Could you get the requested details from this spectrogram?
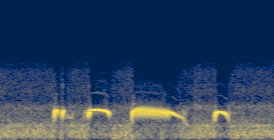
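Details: Spotted dove, stuttering 'gagap' call style: a short double note, a brief coo, a long drawn-out falling coo, then a short final coo, all low and hollow over a faint background hiss.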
